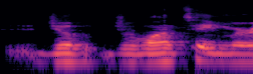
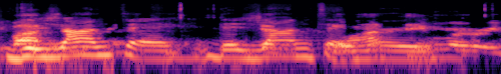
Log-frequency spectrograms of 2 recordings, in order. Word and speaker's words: Dejounte: So the guys that were added were Melo Ball and Javonte Murray. I'm saying his name wrong. I'm totally DeJounte Murray, my guy from Seattle, so from the Spurs.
